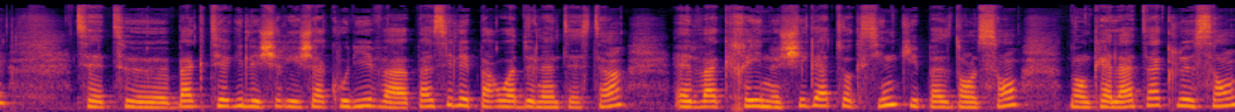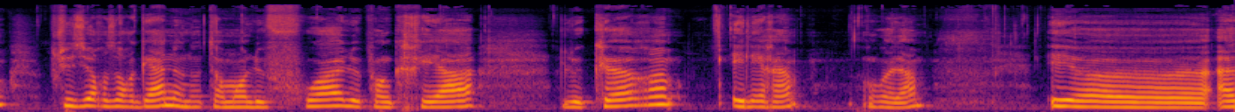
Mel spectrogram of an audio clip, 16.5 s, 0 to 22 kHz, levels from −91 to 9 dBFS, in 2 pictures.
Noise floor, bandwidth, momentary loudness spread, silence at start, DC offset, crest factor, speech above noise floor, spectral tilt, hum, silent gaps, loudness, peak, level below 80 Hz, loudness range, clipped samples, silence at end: -40 dBFS; 19 kHz; 9 LU; 0 s; under 0.1%; 16 dB; 24 dB; -4 dB/octave; none; none; -17 LUFS; 0 dBFS; -58 dBFS; 2 LU; under 0.1%; 0 s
